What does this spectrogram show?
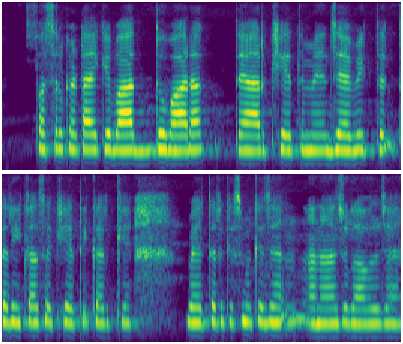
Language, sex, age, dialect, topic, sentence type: Magahi, female, 25-30, Central/Standard, agriculture, statement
